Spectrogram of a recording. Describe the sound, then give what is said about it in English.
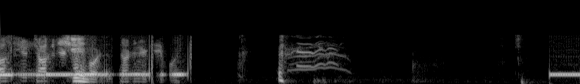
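A telephone being dialed for a crank call: a steady tone sounds under loud group talk at the start, then after short pauses and scattered noises another steady tone returns at the end. “Okay, here we go. We're dialing.”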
